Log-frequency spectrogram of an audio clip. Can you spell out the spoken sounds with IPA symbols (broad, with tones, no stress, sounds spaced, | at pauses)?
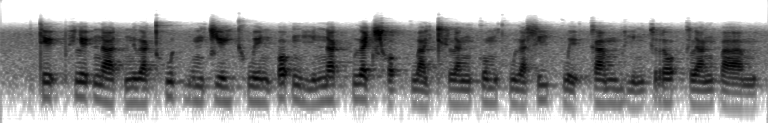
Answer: t e˦˥ ʔ pʰ l e˥˩ ʔ n aː˨˩ t̚ n ɯ˩˦ a̯ kʰ w ɯ˥˩ k̚ b o˧ m t͡ɕ eː˧ j kʰ w eː˧ n ʔ ɔ˥˩ ʔ ŋ iː˩˦ n a˦˥ k̚ p ɯ˥˩ a̯ t͡ɕʰ ɔ˨˩ ʔ k w a˨˩ j kʰ l a˧ ŋ k o˧ m kʰ w ɯ˨˩ a̯ s iː˥˩ p̚ k w e˨˩ ʔ k a˦˥ m b iː˩˦ n k r ɔ˦˥ ʔ k l a˦˥ ŋ p a˧ m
